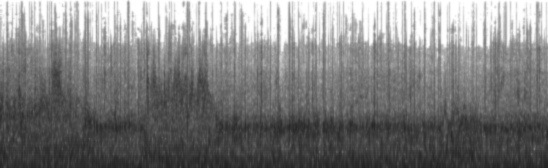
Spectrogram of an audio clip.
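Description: Wind buffeting the microphone aboard a small boat at sea: a loud, steady, noisy rumble with a few faint clicks.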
